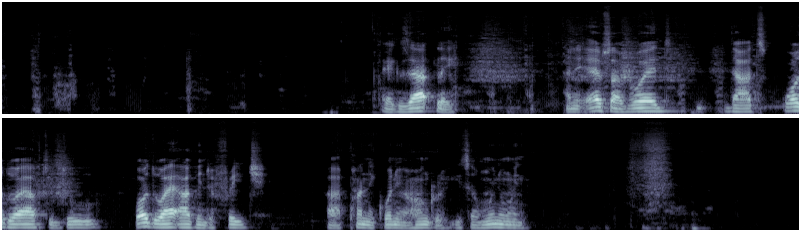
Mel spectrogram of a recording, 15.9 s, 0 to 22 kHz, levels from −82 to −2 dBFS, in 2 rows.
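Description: Speech recording with no technical faults audible anywhere in it.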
